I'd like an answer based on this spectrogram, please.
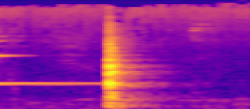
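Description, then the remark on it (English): A bell is rung: a steady, mid-pitched ringing tone holds, then a single sharp, loud strike cuts in and fades over about half a second, with no voices. “Now let me ring the bell again.”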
